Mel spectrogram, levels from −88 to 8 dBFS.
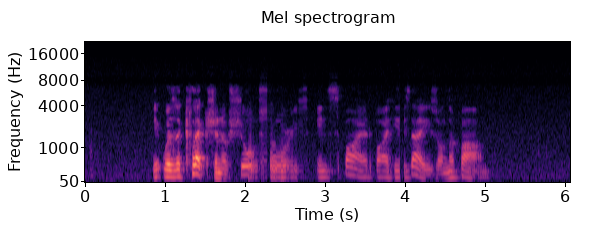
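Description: From 2.05 s to 2.86 s, between "was a collection of" and "inspired by his days", robotic sound from repeated short buffers: a rigid metallic buzz at 134 Hz. Audio likely arrived too seldom, so roughly 7.5 ms segments were replayed in place of most real speech.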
